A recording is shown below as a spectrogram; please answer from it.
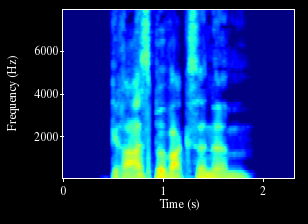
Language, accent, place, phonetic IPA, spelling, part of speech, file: German, Germany, Berlin, [ˈɡʁaːsbəˌvaksənəm], grasbewachsenem, adjective, De-grasbewachsenem.ogg
- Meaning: strong dative masculine/neuter singular of grasbewachsen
